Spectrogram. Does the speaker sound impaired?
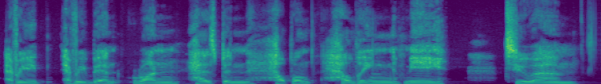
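Yes: aphasia after stroke; stroke from brain bleed, early right hand weakness, could not wave or hold pencil, breathing tube early; few months after stroke, recovering, daily speech practice with help from others; slow speech, sometimes cannot speak well, initially no speech, relearned words, spelling relatively preserved.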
